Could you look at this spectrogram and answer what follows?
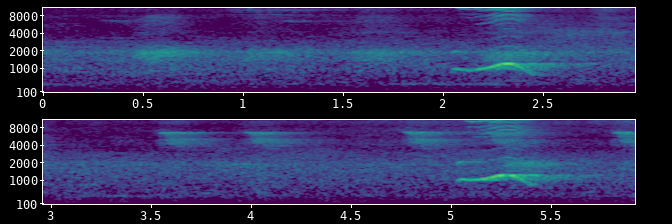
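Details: Asian koel in India: two clear rising, upslurred whistled notes about three seconds apart, each short and strong against a quiet background of soft hiss.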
